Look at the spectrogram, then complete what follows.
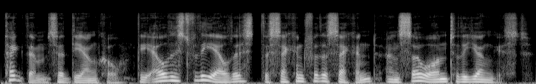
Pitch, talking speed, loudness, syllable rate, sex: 120 Hz, 235 wpm, -16 LUFS, 5.2 syllables/s, male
